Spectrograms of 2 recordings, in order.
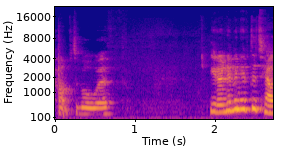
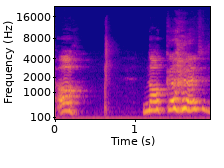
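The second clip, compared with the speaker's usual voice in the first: high, loud mock groan of admission; hammed-up, raised-pitch moan; candid complaint; 7 semitones higher, 8 dB louder, much slower than usual. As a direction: let it out to close friends, half-laughing. Acts admitting it to friends.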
